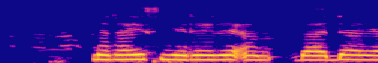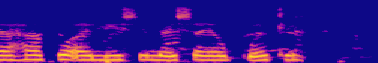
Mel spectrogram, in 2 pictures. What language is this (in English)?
Swahili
